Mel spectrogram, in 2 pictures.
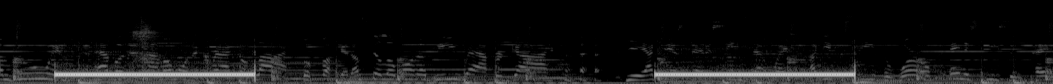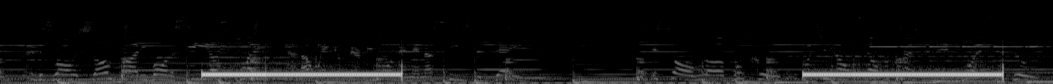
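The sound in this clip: Ringback tone of a phone call to someone: four long, even ringing tones of about two seconds each, spaced by regular pauses, with a voice speaking quietly in the gaps between rings.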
